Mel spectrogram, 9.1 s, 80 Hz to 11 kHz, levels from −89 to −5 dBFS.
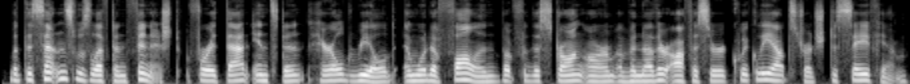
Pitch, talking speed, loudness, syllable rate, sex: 175 Hz, 190 wpm, -19 LUFS, 5.1 syllables/s, female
